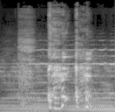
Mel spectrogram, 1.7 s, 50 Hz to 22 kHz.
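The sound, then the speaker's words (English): Two short, harsh coughs, the first a bit longer, spaced about half a second apart over a steady low background hum. “I, well, I just feel like we've had 100 episodes and you've been coughing for 25 of them.”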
